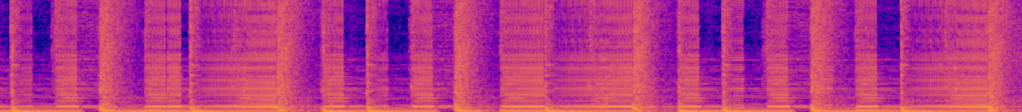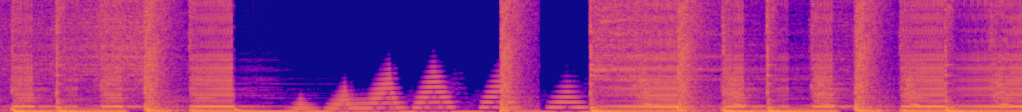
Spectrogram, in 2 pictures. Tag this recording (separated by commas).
Music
